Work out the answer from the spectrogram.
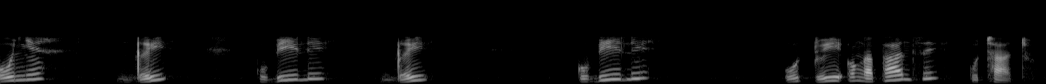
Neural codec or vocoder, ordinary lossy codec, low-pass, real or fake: vocoder, 44.1 kHz, 80 mel bands, Vocos; none; 3.6 kHz; fake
